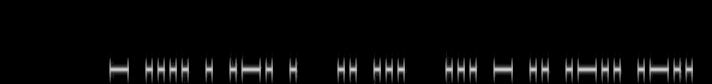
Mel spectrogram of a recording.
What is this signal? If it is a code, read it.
Morse code, heard as a keyed tone, about 20 wpm, 700 Hz. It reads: THERE IS STILL
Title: Sentences with 9-Word Phrases - Spoken Beginning - 20wpm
